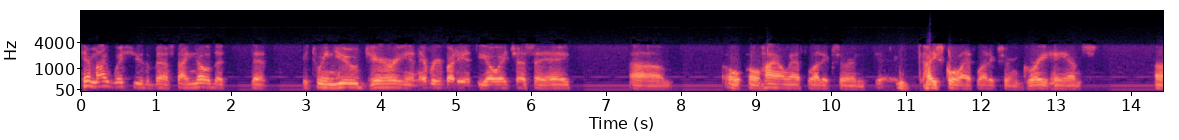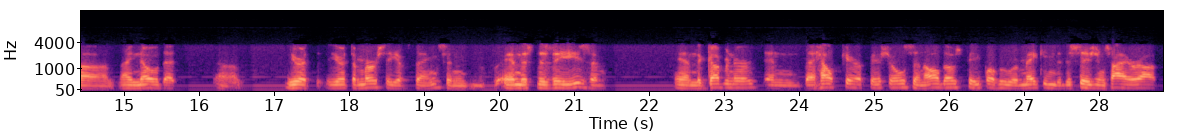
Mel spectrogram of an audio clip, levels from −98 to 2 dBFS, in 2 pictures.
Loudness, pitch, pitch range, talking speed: -25 LUFS, 105 Hz, 90-120 Hz, 140 wpm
